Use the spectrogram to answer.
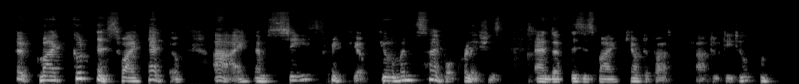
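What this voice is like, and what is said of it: C-3PO voice impression. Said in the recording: “you can do the voice too”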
